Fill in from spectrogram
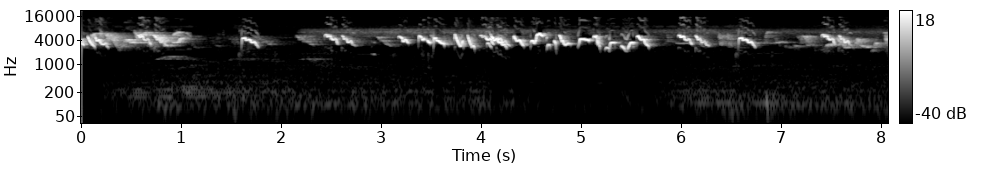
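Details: Kecial kuning in energetic 'gacor' ngejos song, dated 6 December 2024. Shrill, rapid chirping phrases of zigzag notes, a brief lull near two seconds, then steady twittering streams to the end.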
